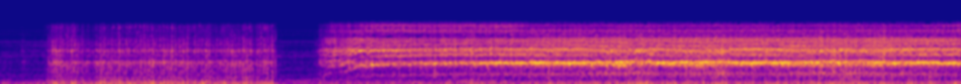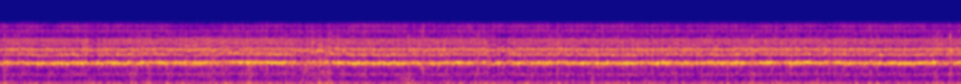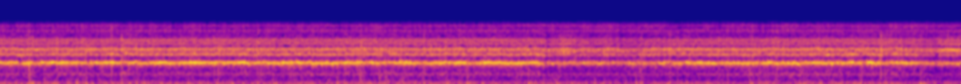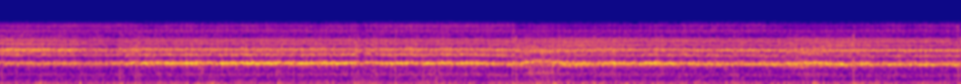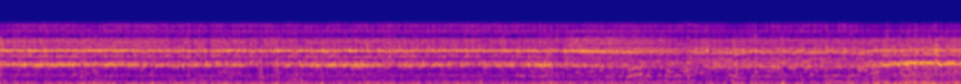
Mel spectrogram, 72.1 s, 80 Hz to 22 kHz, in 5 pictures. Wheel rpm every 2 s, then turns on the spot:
20, 30, 50, 140, 140, 140, 140, 140, 140, 140, 140, 140, 140, 140, 140, 140, 140, 140, 140, 140, 140, 140, 140, 140, 140, 130, 130, 130, 130, 130, 120, 120, 130, 120, 110, 110.
0-4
